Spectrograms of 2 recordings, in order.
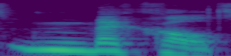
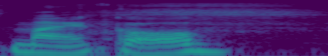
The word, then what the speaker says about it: Mikal: It's M-I-K-A-L-E or something stupid. – Close. – Ah! – M-I-K-A-L. – Ah! Oh, my stupid! That says Mickle to me. – But it's pronounced Michael. On all the documentaries I have watched, they all said Michael.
